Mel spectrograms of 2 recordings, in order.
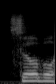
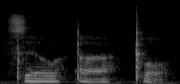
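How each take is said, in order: First: Said in the usual way. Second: "syllable" split into three evenly timed beats. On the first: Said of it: "if we say the word". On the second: Shown as a demonstration. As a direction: break "syllable" apart, a gap after each syllable. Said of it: "give equal time to each syllables".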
